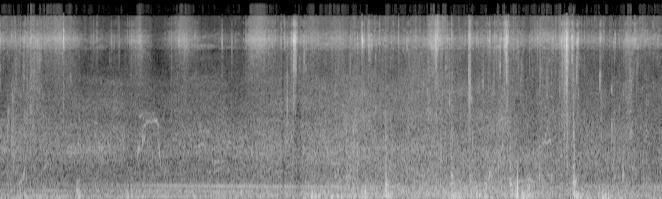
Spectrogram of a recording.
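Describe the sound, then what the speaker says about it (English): Kayak paddling on Frenchtown Pond, with steady wind and microphone buffeting plus soft water swishes and knocking paddle strokes that grow busier in the second half, no voices. "Doing all this kayaking,"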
